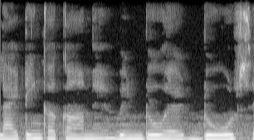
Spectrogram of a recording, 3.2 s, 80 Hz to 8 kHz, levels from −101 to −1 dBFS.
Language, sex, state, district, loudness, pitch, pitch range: Hindi, female, Haryana, Rohtak, -15 LUFS, 200 Hz, 195-210 Hz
